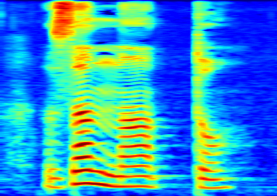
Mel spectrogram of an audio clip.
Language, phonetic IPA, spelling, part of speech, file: Ukrainian, [zɐˈnadtɔ], занадто, adverb, Uk-занадто.ogg
- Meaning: too (excessively)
